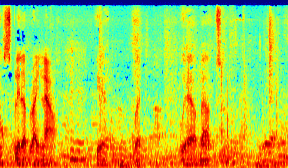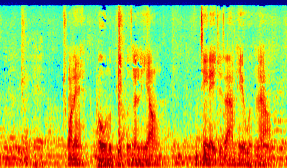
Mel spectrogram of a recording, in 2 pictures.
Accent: Birmingham, Alabama, United States; I'm from Birmingham, Alabama. I'm 19 years old.

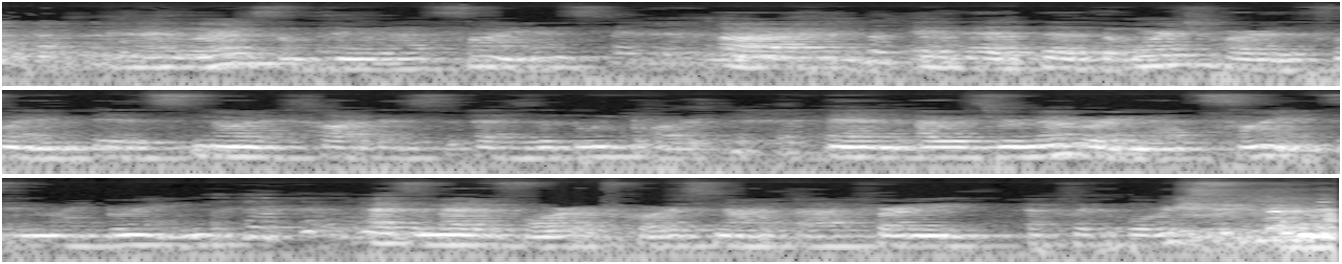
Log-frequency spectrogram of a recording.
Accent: New York, United States; I turned to the person behind me and I said, "I'm from New York."

